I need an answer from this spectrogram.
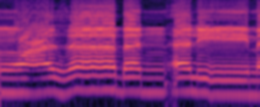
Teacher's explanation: ازا الف مدہ ہے، ایک الف کے برابر کھینچ کر پڑھیں گے. تنوین کے بعد حمزہ آیا ہے، اظہار حلقی ہوگا، غنہ نہیں کریں گے. لی یا مدہ ہے، ایک الف کے برابر کھینچ کر پڑھیں گے اور وقف کی صورت میں وقف بالابدال ہوگا، دو زبر کو بدل کر ایک زبر کے ساتھ پڑھیں گے، ایک الف کے برابر کھینچ کر وقف کریں گے.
